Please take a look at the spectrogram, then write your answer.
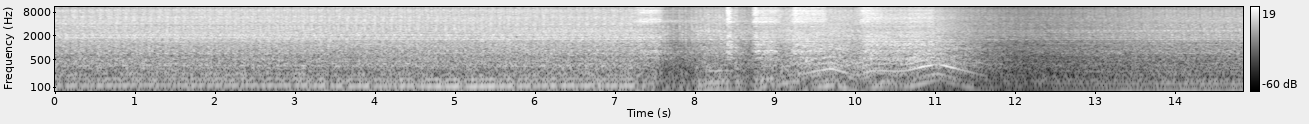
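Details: Dodge Dart Swinger (A-body Mopar survivor) with 225 Slant Six and single-barrel Holley, just revived after sitting: steady, even idle with smooth note, brief handling noise midway; pulling clean gas from tank, fuel line good, motor sounds great.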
